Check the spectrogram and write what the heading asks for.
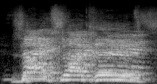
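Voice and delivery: high, loud, drawn-out cheer; excited shout. Real, not acted. Host's friend shouting his pick in the quiz, excited. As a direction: yell the answer with glee.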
